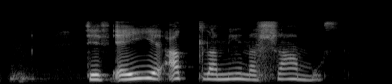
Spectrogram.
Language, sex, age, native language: Icelandic, female, 9, Icelandic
